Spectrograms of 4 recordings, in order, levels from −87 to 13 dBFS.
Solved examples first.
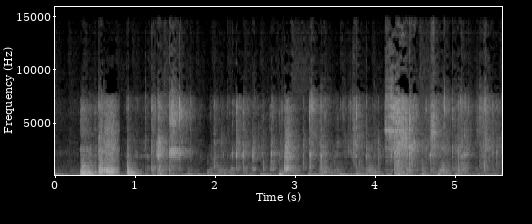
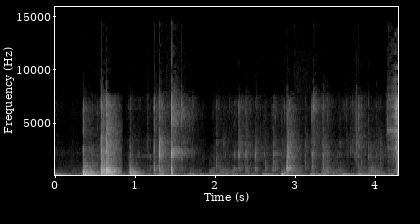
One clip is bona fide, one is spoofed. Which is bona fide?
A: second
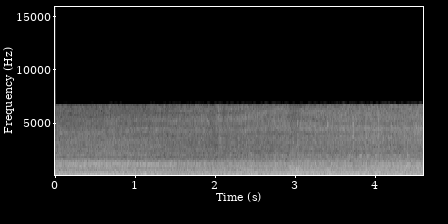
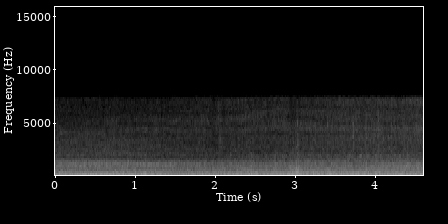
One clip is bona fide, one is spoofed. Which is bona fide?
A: first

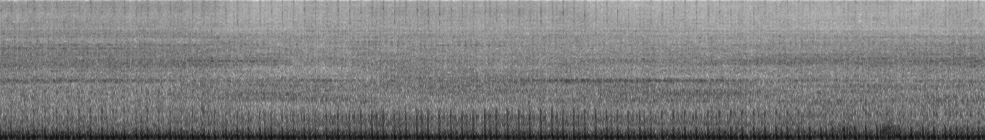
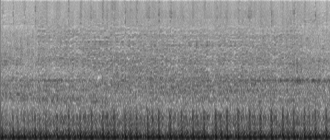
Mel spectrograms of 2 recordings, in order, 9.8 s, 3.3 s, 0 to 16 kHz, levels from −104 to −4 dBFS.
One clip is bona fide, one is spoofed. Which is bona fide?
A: second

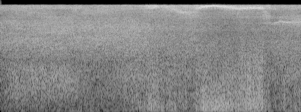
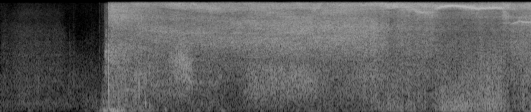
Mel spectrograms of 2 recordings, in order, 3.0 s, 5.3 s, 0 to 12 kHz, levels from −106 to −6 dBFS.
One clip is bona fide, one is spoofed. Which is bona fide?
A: second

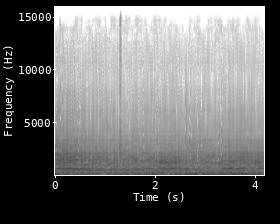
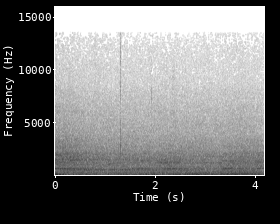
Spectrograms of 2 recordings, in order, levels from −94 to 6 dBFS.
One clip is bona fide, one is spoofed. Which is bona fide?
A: second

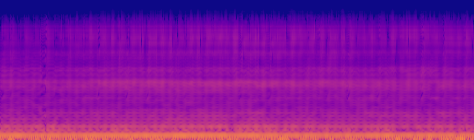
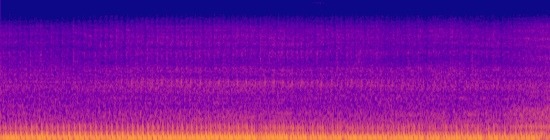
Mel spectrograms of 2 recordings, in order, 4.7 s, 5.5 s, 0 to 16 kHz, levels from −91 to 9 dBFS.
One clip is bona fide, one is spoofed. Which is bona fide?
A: second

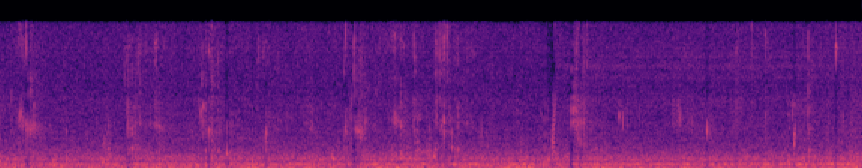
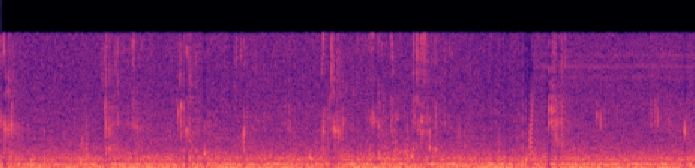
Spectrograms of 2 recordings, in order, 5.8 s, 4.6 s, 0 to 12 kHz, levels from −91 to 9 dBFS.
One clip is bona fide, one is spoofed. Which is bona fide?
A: second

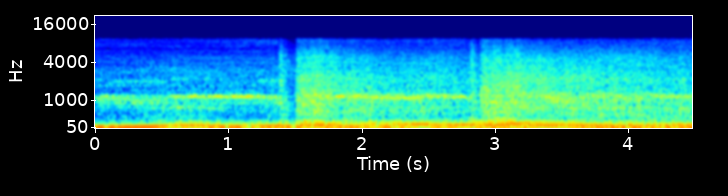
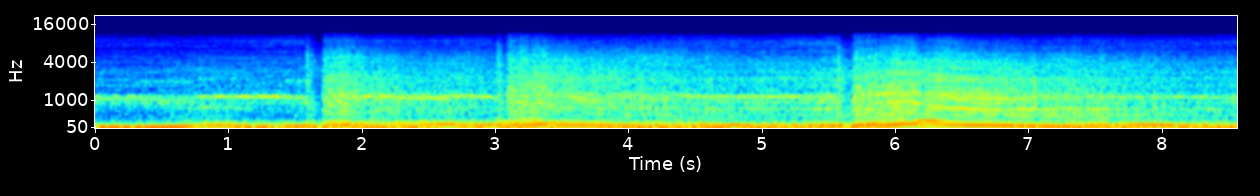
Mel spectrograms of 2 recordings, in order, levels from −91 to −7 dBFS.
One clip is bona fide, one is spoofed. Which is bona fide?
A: second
